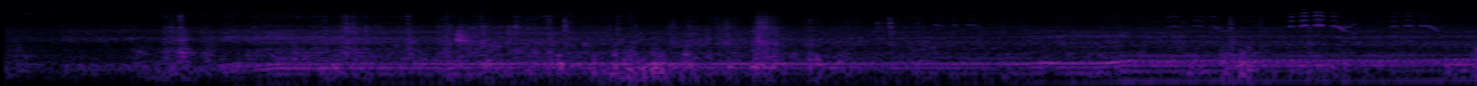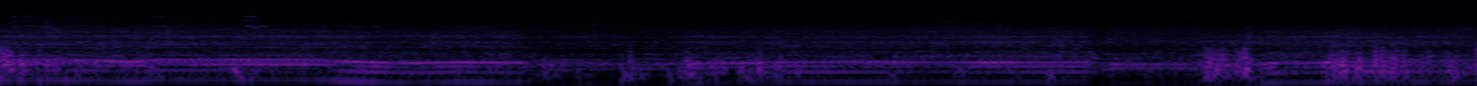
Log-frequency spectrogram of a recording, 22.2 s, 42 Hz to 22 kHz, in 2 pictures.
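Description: JCB 3DX backhoe loader's diesel engine running under load as the front bucket pushes loose soil. The engine note steps up about eight seconds in and drops back about six seconds later, with a few sharp clanks in the first six seconds.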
